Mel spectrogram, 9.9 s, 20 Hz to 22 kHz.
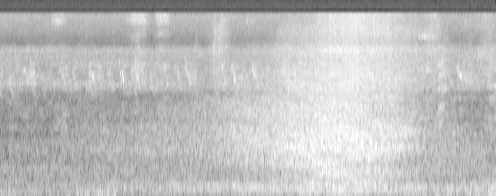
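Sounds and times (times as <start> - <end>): vehicle passing: 2.9 - 9.9.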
